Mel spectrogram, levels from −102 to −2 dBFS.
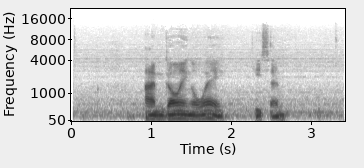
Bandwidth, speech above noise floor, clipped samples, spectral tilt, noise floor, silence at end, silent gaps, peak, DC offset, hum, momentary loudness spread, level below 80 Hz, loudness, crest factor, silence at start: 11 kHz; 26 dB; under 0.1%; -7.5 dB/octave; -54 dBFS; 0.15 s; none; -12 dBFS; under 0.1%; none; 23 LU; -60 dBFS; -30 LUFS; 18 dB; 0.7 s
